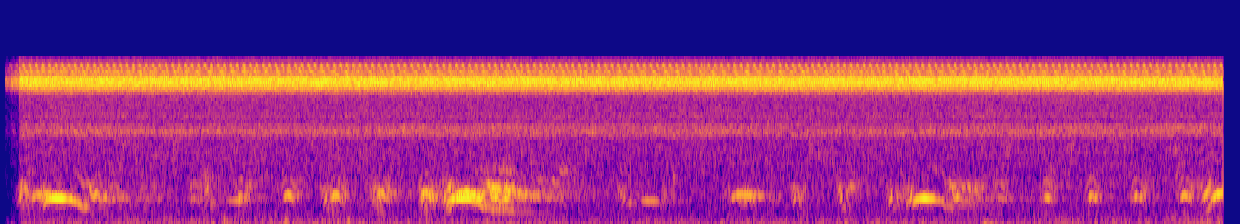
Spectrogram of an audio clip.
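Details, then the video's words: Two owls call back and forth, trading low, rounded hoots, several every few seconds, over a steady high electrical-sounding hum. "Two Owls Call Back and Forth"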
